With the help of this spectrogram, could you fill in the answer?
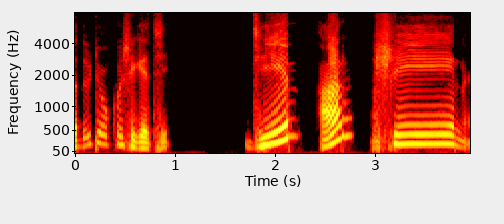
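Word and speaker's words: شين: কি শাসা শব্দ করে জিহ্বার মাঝখান তার বরাবর উপরে তালুর সঙ্গে লাগিয়ে শাসা করে উচ্চারণ হবে সিন তিন আলিফ টান হবে আমাদের এই অক্ষরে শিন ঠিক আছে কয় আলিফ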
